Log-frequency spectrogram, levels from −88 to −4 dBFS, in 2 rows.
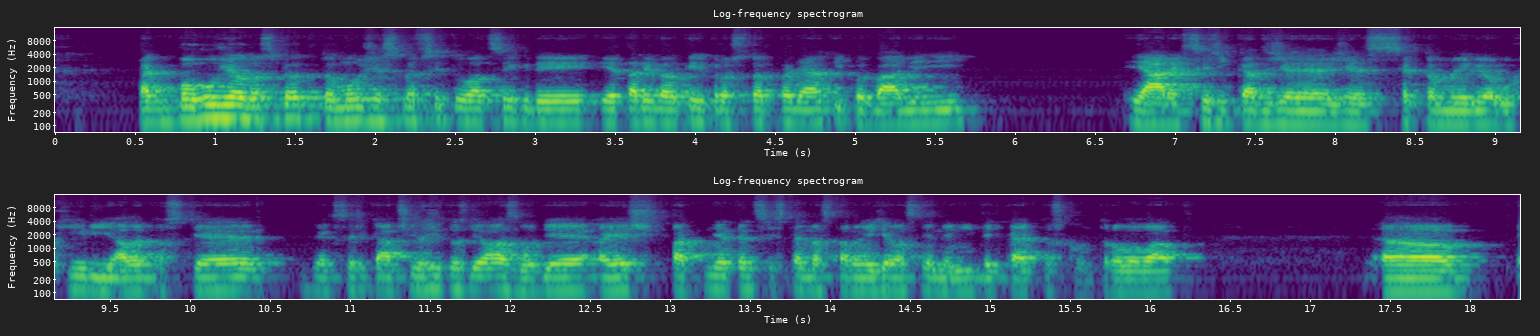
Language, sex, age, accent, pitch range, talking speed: Czech, male, 20-39, native, 110-130 Hz, 160 wpm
